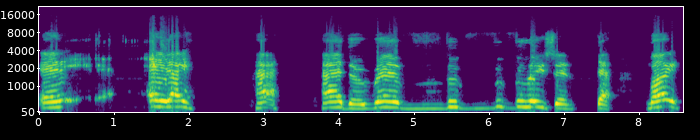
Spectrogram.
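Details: Man with cerebral palsy who uses a wheelchair; dysarthria (cerebral palsy).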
